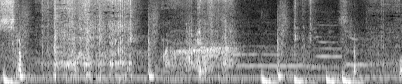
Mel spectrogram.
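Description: Utility knife slitting packing tape on a cardboard box, with scratchy cuts and scrapes of the blade along the tape. Background music with a low beat runs underneath.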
